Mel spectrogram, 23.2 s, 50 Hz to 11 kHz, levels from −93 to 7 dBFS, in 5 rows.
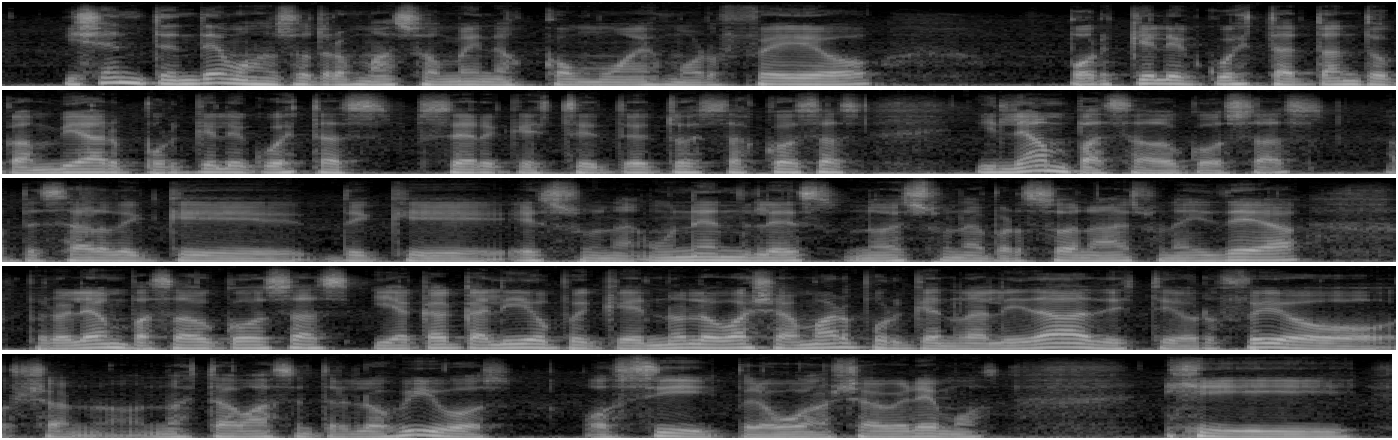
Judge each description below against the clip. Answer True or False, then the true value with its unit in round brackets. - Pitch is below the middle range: True (115 Hz)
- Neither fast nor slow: False (210 wpm)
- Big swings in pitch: False (3.4 semitones)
